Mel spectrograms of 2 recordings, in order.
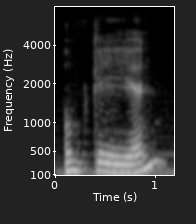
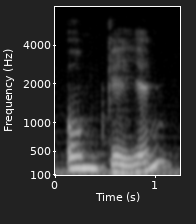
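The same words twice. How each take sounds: First: The stress is on the second syllable. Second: The stress is on the first syllable. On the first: To walk around something in an arc. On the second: To treat someone or something in some way. "Umgehen mit betonter Vorsilbe"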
